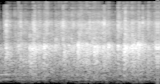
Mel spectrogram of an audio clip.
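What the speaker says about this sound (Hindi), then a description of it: "तालियां कम बज रही है" An audience at a business training session claps for a short stretch, a dense, moderately loud patter of many hands at an even level with no voices over it.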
